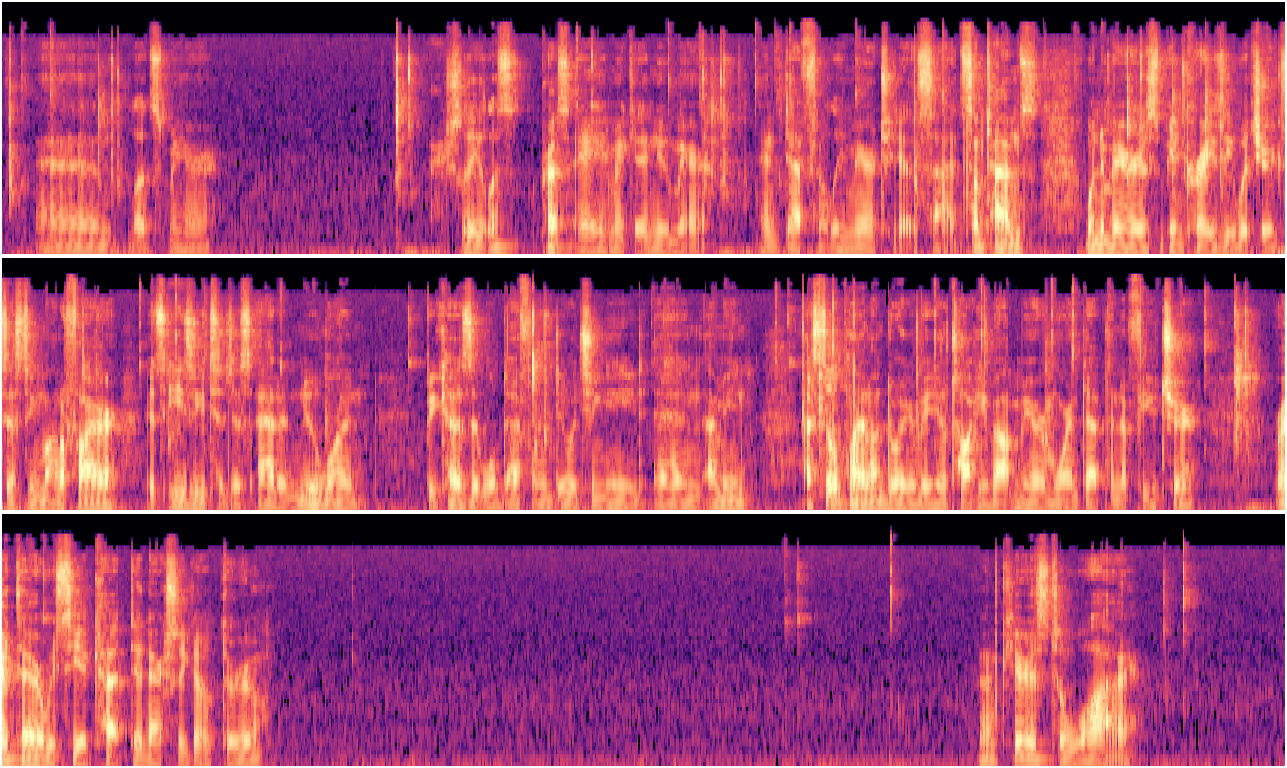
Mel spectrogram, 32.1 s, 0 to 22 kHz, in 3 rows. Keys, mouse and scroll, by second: 0.0 shift+middle click, 0.6 alt+x, 4.7 click, 5.4 middle click, 6.1 middle click, 7.3 scroll down 1, 7.5 middle click, 7.8-8.5 scroll, 8.5 click, 9.2 KP_1, 9.9 KP_Decimal, 10.5-11.2 scroll up 5, 11.2 d, 11.7 click, 12.0 shift+middle click, 12.9 click, 15.0 ctrl+c, 16.0 ctrl+click, 17.0 ctrl+click, 18.3 shift+middle click, 19.0-19.8 scroll down 4, 19.3 shift+middle click, 19.8 middle click, 20.1 scroll down 2, 20.4 middle click, 21.5 click, 22.4-23.8 scroll down 1, 24.0-24.8 scroll down 1, 24.8-25.5 scroll up 1, 26.1-27.2 scroll down 2, 27.2-27.8 scroll up 1, 27.8 click, 28.7 middle click.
